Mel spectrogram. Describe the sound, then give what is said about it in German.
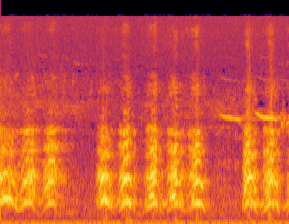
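A farm dog storms out of its kennel by the cowshed and barks to drive off an intruding kitten, in quick, steady bursts, about nine sharp, mid-pitched barks with a brief pause midway, loud and alone without any talking. “Doch kaum hatte das Kätzchen ein bisschen Milch geleckt, so kam auch schon der Hofhund aus seiner Hütte gestürmt und wollte den Eindringling vertreiben.”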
